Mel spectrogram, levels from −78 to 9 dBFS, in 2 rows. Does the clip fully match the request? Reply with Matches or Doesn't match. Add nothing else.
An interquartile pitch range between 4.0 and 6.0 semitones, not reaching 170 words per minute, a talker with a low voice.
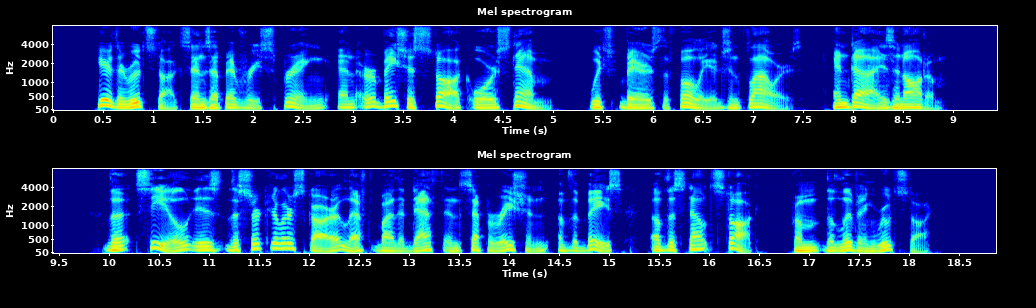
Matches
